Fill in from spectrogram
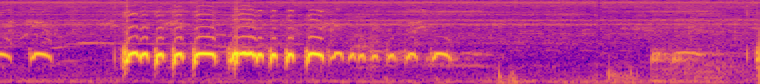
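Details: Local zebra dove used as a master recording to prompt caged doves to coo: a rapid run of short, rounded cooing notes that slows and fades, followed by quieter scattered notes.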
